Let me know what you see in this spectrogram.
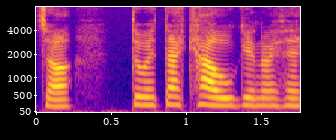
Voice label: "cawg", Welsh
